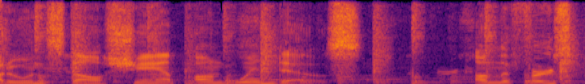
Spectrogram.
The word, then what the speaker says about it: XAMPP: to develop PHP websites and the cor correct pronunciation for it is sham and we have a download link below and it takes us to Apache friends and they have a video here shamp is the most popular PHP development environment for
